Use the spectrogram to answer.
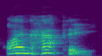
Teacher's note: voice automatically would go up i'm happy did you see that my voice doesn't actually go louder but the tone goes higher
